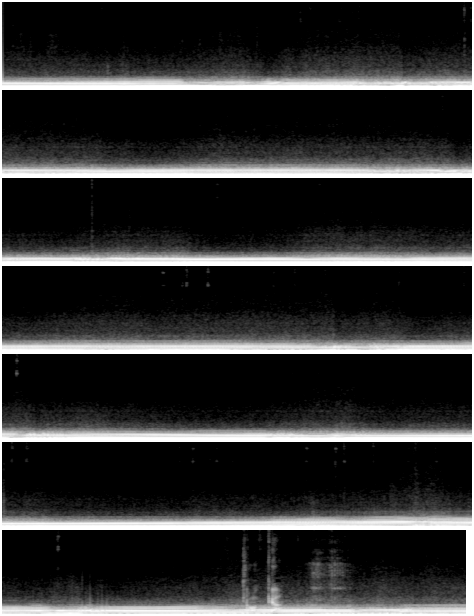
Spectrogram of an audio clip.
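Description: Renault Clio RS's four-cylinder engine droning steadily at cruising revs, heard from inside the cabin. The pitch dips sharply for a moment about two seconds in, then returns, and it climbs a little near the end.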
